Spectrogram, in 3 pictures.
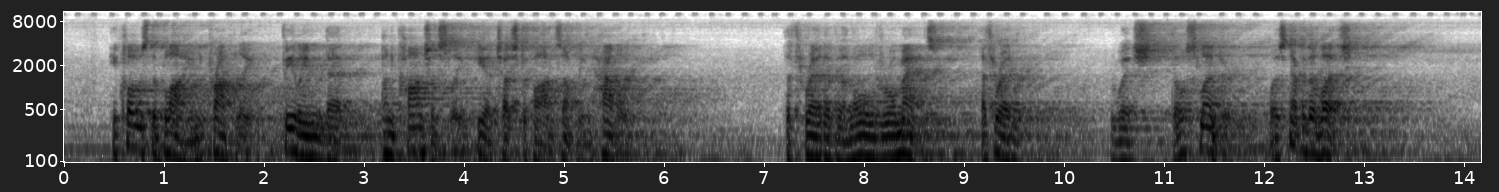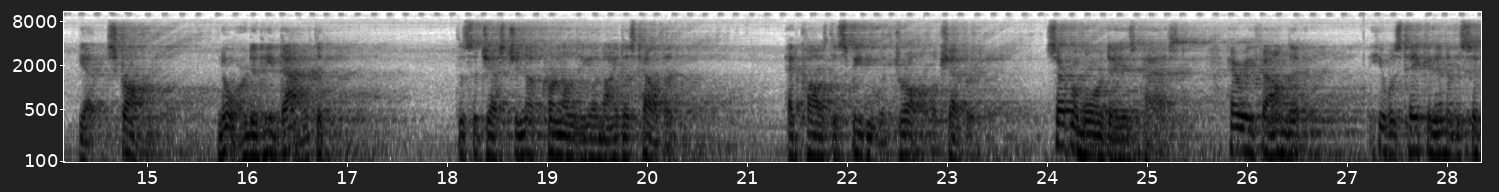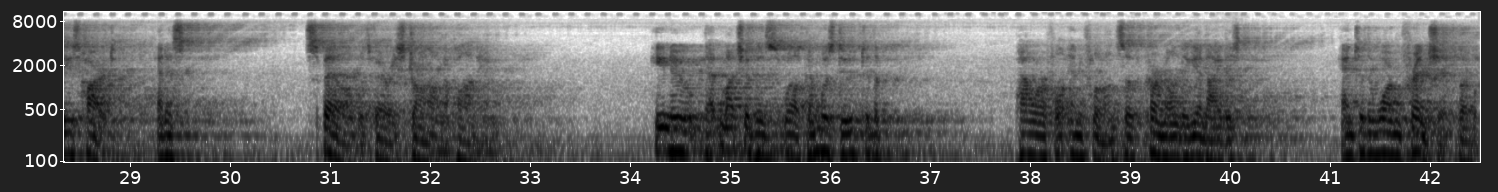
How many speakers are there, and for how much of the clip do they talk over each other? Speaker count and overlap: one, no overlap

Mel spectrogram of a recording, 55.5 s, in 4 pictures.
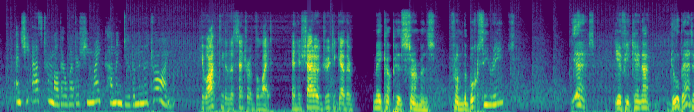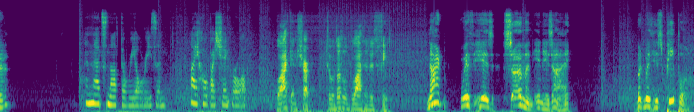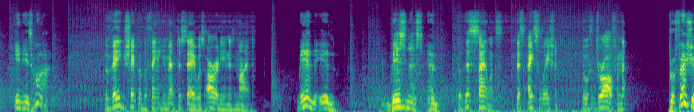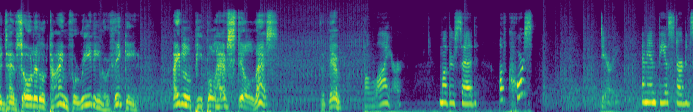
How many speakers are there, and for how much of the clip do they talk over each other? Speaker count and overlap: three, no overlap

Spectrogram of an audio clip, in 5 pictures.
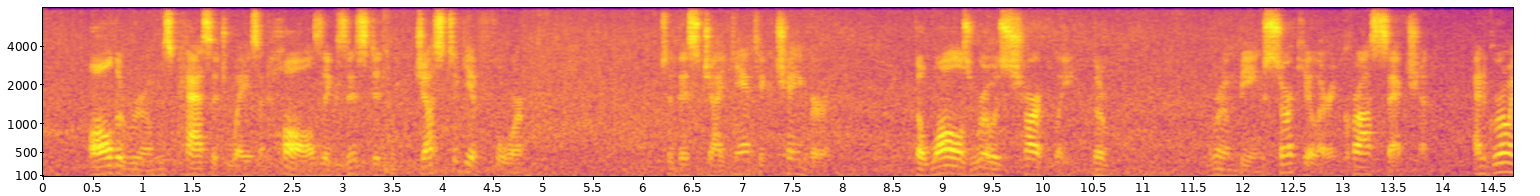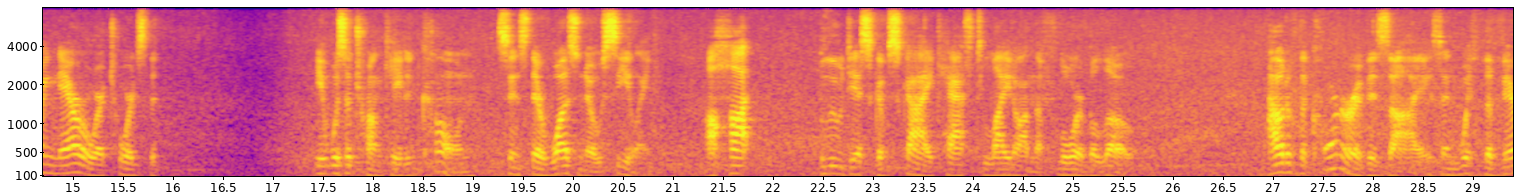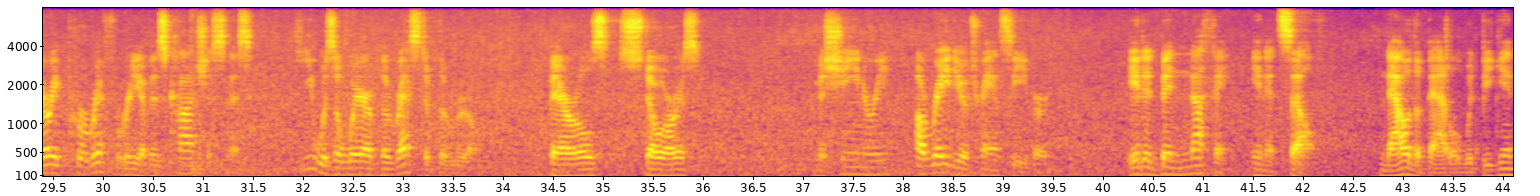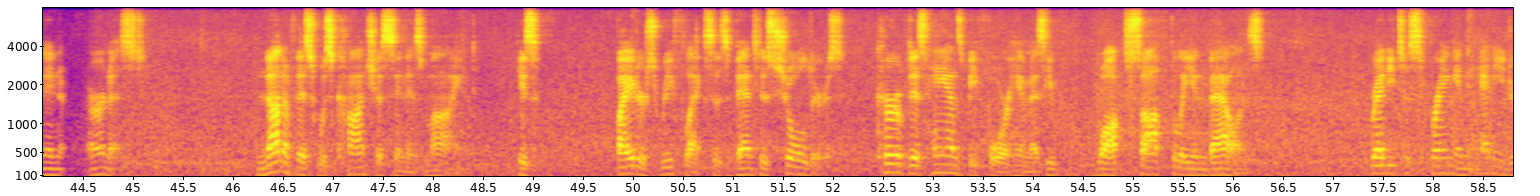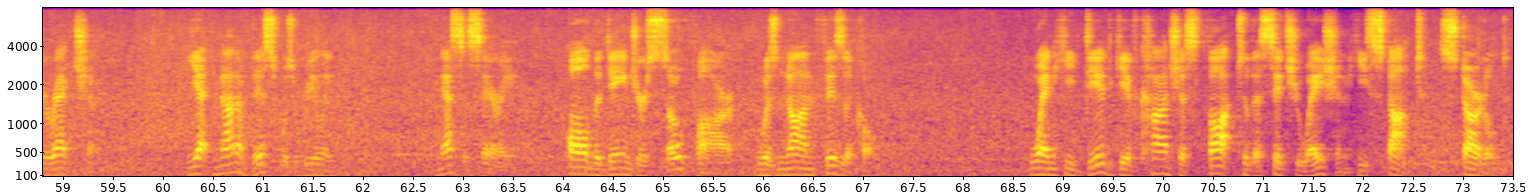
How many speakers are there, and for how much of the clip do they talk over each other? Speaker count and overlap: one, no overlap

